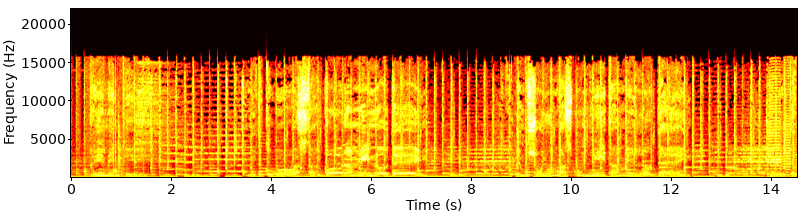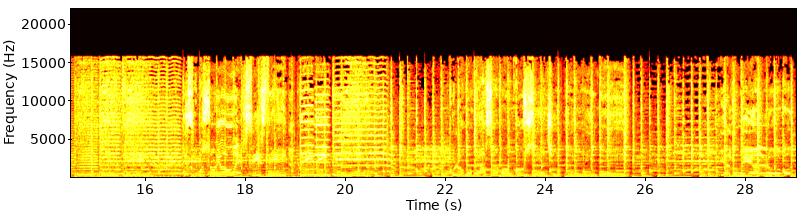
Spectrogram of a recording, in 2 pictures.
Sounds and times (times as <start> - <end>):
Music: 0.0 - 29.0.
